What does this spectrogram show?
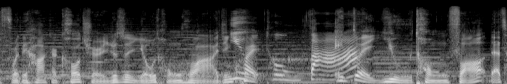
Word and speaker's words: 油桐花: 就是油桐花，已经快油桐花。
